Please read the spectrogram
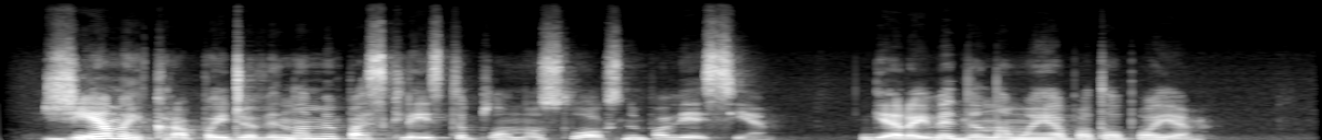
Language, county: Lithuanian, Tauragė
